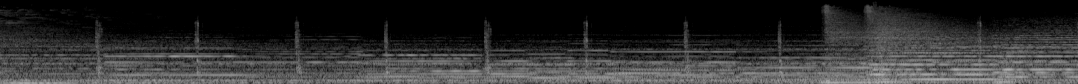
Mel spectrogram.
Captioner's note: clock continues ticking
